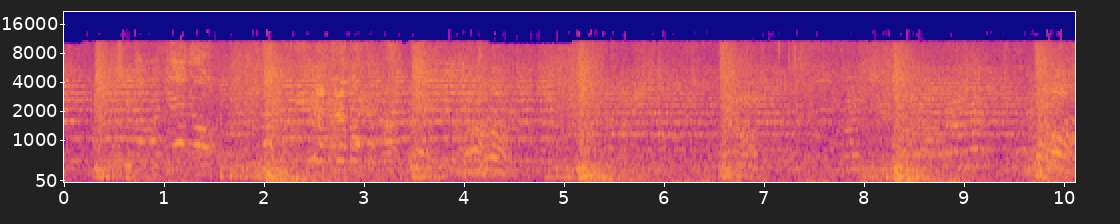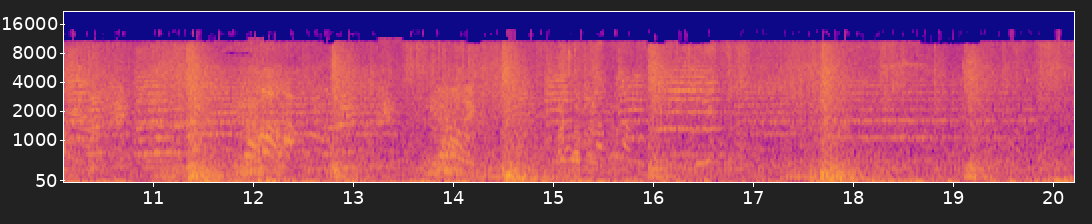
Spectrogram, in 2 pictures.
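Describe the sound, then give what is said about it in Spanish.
A marching band formed at Los Salesianos in Jaén, wearing Guardia Civil uniforms, plays a slow procession march accompanying the Santísimo Cristo de la Buena Muerte. Sustained brass chords carry the melody over steady, heavy drum beats and cymbal crashes that land every couple of seconds. “Y vamos a escuchar los sones que acompañan a este Santísimo Cristo de la Buena Muerte.”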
